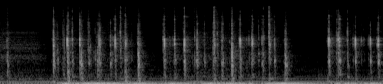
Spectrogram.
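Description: Fingertips type on a rainbow-lit plastic RGB mechanical keyboard with plastic keycaps, giving quick, bright, clacky keystrokes with almost no ring. The clip opens with a faint low hum for about half a second, then bursts of rapid taps follow, separated by a short pause.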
